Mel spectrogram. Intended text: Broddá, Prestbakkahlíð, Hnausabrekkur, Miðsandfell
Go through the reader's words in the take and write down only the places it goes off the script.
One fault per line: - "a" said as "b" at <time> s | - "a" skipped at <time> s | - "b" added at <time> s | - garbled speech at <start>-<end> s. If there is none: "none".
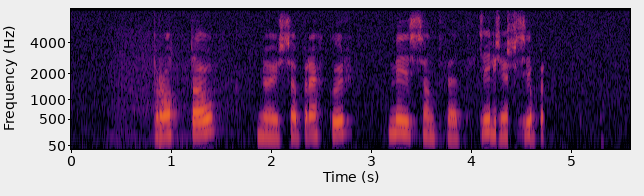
- "Prestbakkahlíð" skipped at 1.3 s
- garbled speech at 4.1-4.7 s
